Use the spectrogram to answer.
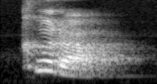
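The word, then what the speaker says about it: كرة: Kura, muslima. In bait, we pronounce the taa, bait. But in kura and muslima, it's just like ha.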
